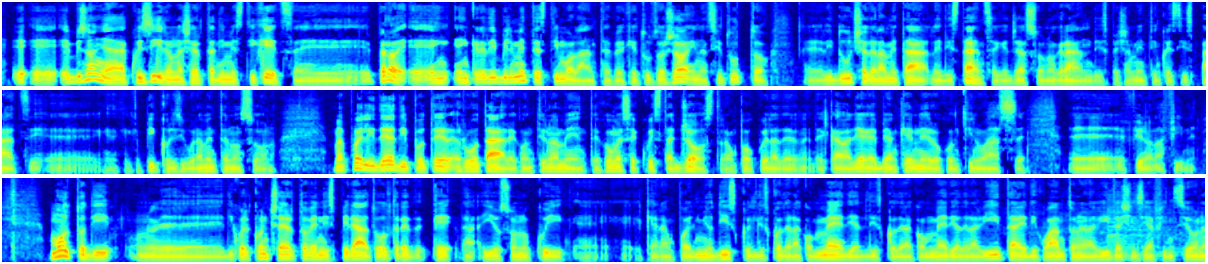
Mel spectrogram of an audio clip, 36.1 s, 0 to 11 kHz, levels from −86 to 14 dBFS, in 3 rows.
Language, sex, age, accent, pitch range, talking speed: Italian, male, 40-59, native, 85-100 Hz, 170 wpm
